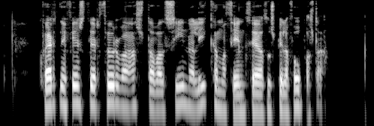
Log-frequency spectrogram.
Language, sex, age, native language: Icelandic, male, 30-39, Icelandic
